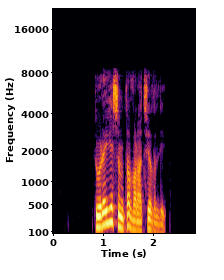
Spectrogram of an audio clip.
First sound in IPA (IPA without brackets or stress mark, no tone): θ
